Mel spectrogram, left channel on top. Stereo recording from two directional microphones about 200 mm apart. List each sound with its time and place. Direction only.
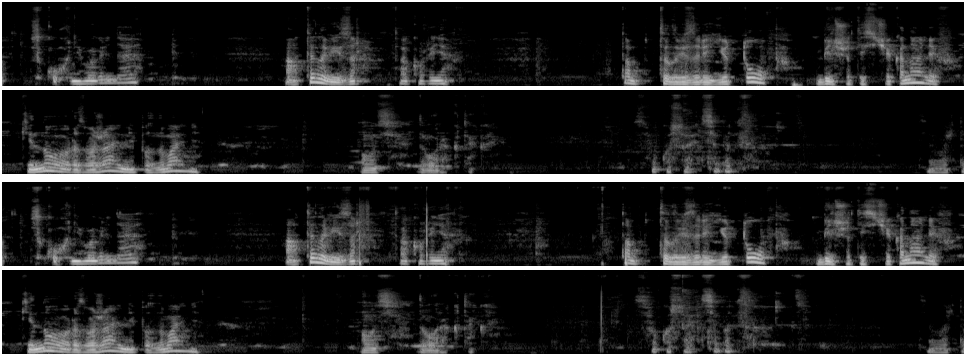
0.3 s speech: 5° left (ahead or behind)
2.8 s speech: 5° left (ahead or behind)
6.1 s speech: 10° left (ahead or behind)
13.1 s speech: 5° left (ahead or behind)
16.0 s speech: 10° left (ahead or behind)
18.9 s speech: 20° left (ahead or behind)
